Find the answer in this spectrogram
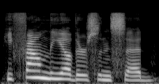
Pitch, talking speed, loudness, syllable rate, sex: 230 Hz, 225 wpm, -15 LUFS, 4.7 syllables/s, female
